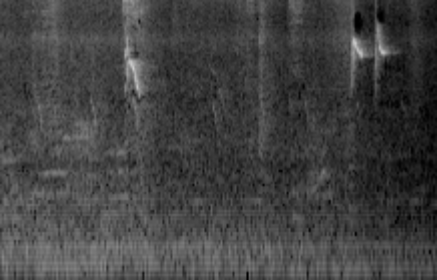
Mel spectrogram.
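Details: Bird chirping outdoors: one high descending chirp, then a quick pair of thin high chirps near the end, set against faint low environmental noise.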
